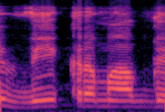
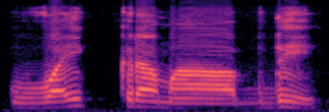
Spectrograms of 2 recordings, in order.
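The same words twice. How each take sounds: First: वेक्रमाब्दे opening on plain "ve"; quick वेक्रमाब्दे with "ve"; wrong pronunciation. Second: वैक्रमाब्दे slow, opening on "vai"; careful, stretched वैक्रमाब्दे; correct pronunciation. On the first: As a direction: flatten the ai to e in वेक्रमाब्दे. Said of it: "गलत भी उच्चारण क्या हो सकता है". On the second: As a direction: sound the ai glide in वैक्रमाब्दे. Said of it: "वे नहीं है". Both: Shown as a demonstration.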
